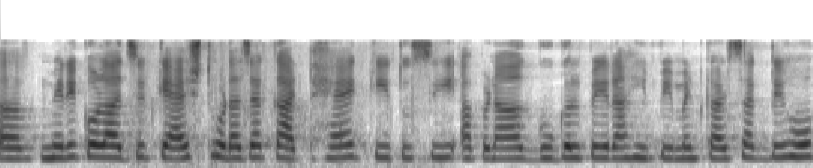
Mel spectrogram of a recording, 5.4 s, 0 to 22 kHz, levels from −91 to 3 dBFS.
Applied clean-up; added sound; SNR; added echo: neural separator model SepFormer DNS4.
